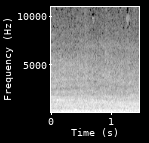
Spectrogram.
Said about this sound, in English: Big truck. Yeah. There they go. Funny thing about that truck is that it's so big and heavy, it actually can't go much faster than the speed limit.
